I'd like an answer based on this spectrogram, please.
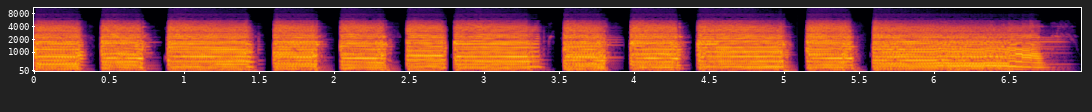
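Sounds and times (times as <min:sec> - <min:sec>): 
guitar: 0:00.0 - 0:06.9.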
